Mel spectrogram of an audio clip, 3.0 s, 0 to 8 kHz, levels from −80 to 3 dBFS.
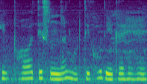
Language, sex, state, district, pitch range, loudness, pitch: Hindi, female, Chhattisgarh, Raipur, 190-215 Hz, -14 LUFS, 195 Hz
